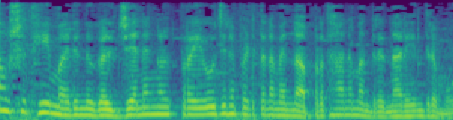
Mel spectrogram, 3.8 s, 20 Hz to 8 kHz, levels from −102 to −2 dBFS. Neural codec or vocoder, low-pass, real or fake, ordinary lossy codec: none; 7.2 kHz; real; none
